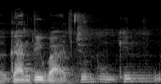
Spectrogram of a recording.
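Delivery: ordinary talk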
